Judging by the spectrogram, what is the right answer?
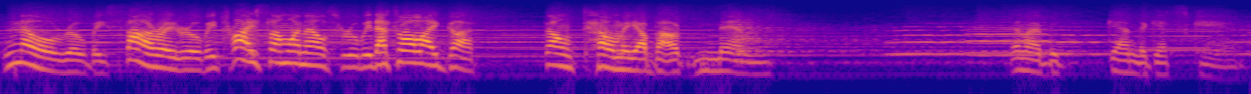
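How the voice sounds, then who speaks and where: An actress playing a brazen, scheming, slangy underworld woman in an old-time radio crime drama. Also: low voice. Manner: brassy, defiant, slangy. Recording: dull lo-fi old radio recording with music.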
